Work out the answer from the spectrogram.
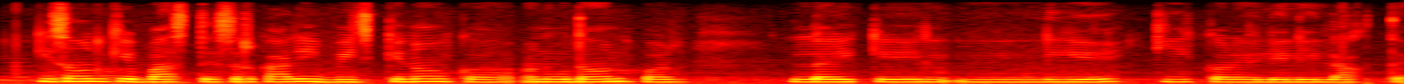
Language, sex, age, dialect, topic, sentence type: Maithili, female, 46-50, Angika, agriculture, question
